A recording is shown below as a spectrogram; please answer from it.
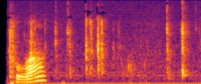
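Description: A short voiced sound right at the start, then a few scattered computer keyboard keystrokes in small runs: text being typed into a document.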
